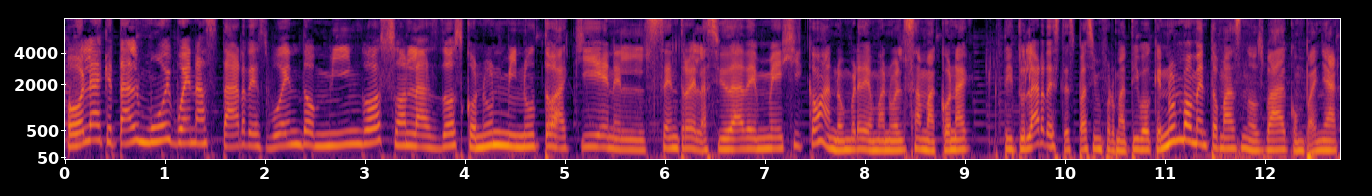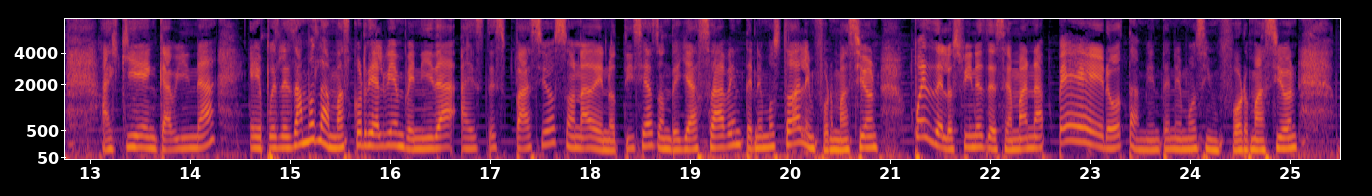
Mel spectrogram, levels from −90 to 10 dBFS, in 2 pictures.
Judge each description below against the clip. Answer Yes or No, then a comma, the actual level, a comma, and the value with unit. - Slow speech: No, average, 180 wpm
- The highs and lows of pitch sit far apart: No, average, 4.7 semitones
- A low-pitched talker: No, high, 190 Hz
